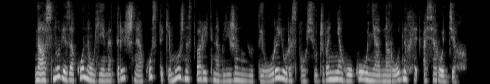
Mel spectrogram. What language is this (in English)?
Belarusian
